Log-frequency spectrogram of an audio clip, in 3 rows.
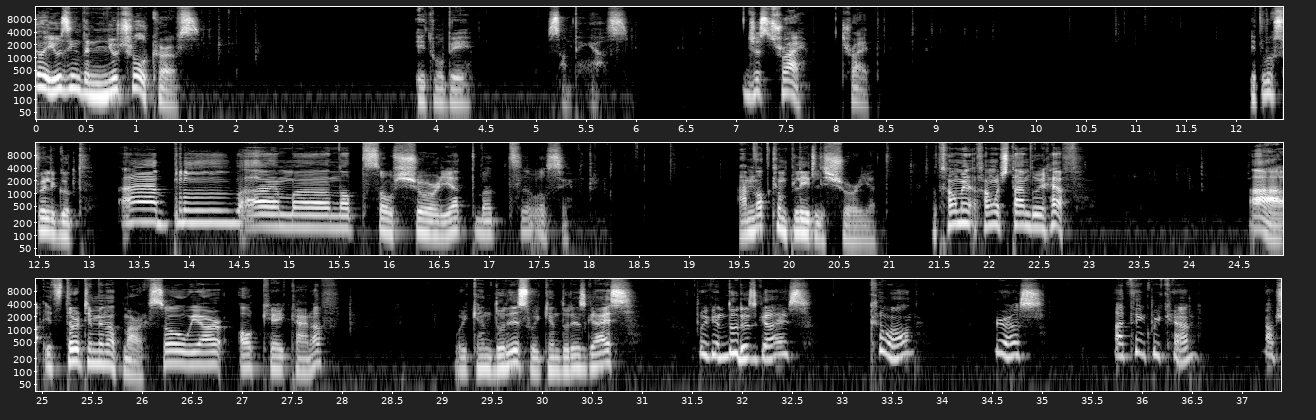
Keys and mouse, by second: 6.2 alt+q, 7.2 alt+1, 8.5 ctrl+z, 8.7 ctrl+z, 9.0 1, 16.8-29.0 ctrl+alt+right drag, 18.1-19.4 typing, 21.0 alt+q, 29.0-31.4 ctrl+alt+drag, 31.4-37.3 ctrl+right drag, 36.2 g.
